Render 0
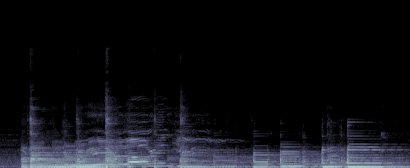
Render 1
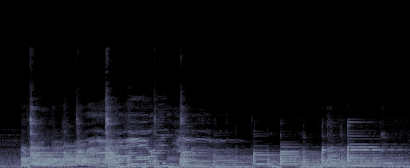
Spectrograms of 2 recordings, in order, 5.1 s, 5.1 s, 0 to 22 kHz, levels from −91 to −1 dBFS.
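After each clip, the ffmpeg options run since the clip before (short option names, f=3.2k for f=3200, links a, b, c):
-af "afftfilt=real='re*lt(hypot(re,im),0.0708)':imag='im*lt(hypot(re,im),0.0708)':win_size=1024:overlap=0.75,volume=4dB"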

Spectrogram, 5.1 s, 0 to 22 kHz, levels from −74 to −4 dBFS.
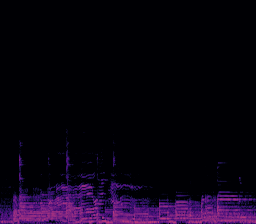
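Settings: -af "acompressor=threshold=-43dB:ratio=4,volume=5.5dB"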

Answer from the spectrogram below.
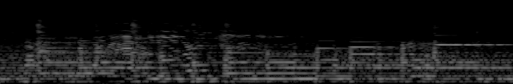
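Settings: -af "afftfilt=real='re*2.45*eq(mod(b,6),0)':imag='im*2.45*eq(mod(b,6),0)':win_size=2048:overlap=0.75,volume=2dB"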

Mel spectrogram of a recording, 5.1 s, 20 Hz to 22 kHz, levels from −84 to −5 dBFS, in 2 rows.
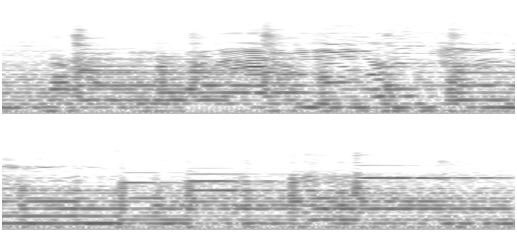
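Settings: -af "aeval=exprs='val(0)+0.000891*(sin(2*PI*60*n/s)+sin(2*PI*2*60*n/s)/2+sin(2*PI*3*60*n/s)/3+sin(2*PI*4*60*n/s)/4+sin(2*PI*5*60*n/s)/5)':c=same"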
